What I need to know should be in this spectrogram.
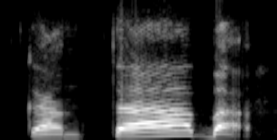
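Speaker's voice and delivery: "cantaba" slowly, TA stretched and stressed; "cantaba" as a slow stress demo, weight on TA; stress on penultimate syllable. Shown as a demonstration. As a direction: draw out TA in "cantaba". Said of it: "el acento está en la penúltima sílaba".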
